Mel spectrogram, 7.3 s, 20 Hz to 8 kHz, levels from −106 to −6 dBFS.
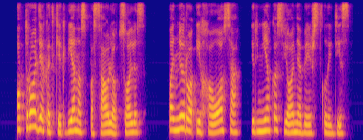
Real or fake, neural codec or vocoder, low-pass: fake; codec, 16 kHz, 4 kbps, FunCodec, trained on Chinese and English, 50 frames a second; 7.2 kHz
